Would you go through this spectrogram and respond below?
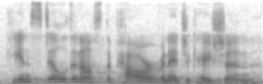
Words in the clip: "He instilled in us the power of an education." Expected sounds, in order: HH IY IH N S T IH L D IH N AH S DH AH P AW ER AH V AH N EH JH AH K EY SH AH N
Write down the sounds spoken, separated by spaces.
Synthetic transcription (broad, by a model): HH IY IH N S T IH L D IH N AH S DH AH P AW ER AH V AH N EH JH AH K EY SH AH N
